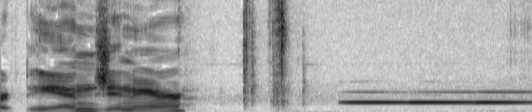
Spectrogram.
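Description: Keys jingle and click into an ignition.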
